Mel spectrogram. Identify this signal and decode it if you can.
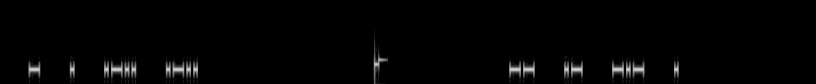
Morse code, heard as a keyed tone, about 36 wpm, spaced as for 20 wpm, 690 Hz. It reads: TELL MAKE
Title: 3x Character Spacing - Top 200 Words - 35wpm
